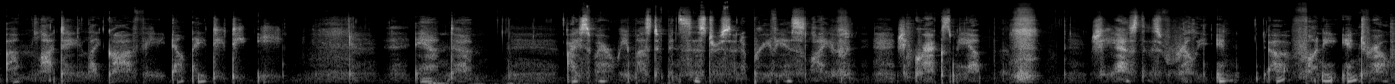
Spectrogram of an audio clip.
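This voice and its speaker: A woman whispering casual ASMR recommendations in a breathy, husky voice, with an unhurried, affectionate manner. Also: low voice, steady tone, sharp tone. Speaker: ASMR content creator.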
